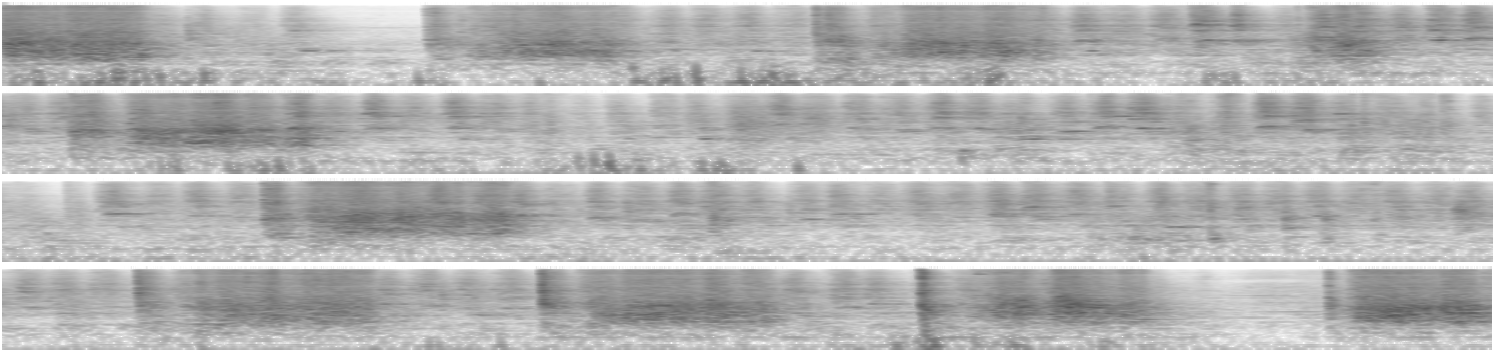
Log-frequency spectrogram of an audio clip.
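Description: Steel trowel scraping tile adhesive across a rendered wall in repeated strokes; near the end a notched trowel combs ridges into the adhesive.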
